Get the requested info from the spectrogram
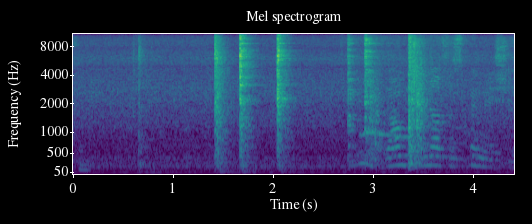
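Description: Pots and utensils clattering at a kitchen stove: three sharp clinks in quick succession about a second and a half in, followed by a short stretch of voice near the end.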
